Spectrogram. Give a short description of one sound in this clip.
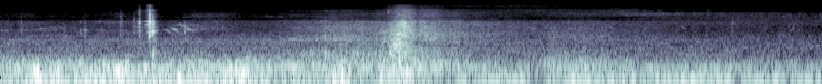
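A fishing reel whirs as line is cast out.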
